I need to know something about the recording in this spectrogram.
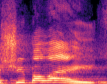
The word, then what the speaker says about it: Shibboleth: you say Shibboleth.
